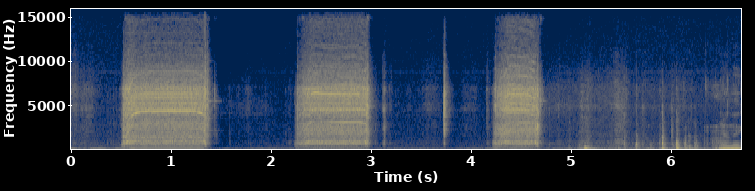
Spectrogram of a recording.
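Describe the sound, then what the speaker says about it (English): A drill fitted with a tiny bit bores into an accordion bellows frame in three loud, steady bursts of about a second each, separated by pauses, followed by light clicks and handling noises. "Just going to swap my drill over for my tiniest one."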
